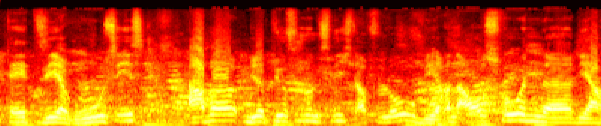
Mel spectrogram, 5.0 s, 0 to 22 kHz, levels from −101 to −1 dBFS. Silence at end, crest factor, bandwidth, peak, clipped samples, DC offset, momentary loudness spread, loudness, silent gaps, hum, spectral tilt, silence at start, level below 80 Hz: 0 s; 12 dB; 16 kHz; 0 dBFS; under 0.1%; under 0.1%; 8 LU; -12 LUFS; none; none; -6 dB/octave; 0 s; -32 dBFS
